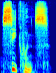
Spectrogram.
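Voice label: "sequence", British English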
